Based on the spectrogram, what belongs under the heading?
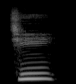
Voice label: "ciiñ", Apatani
